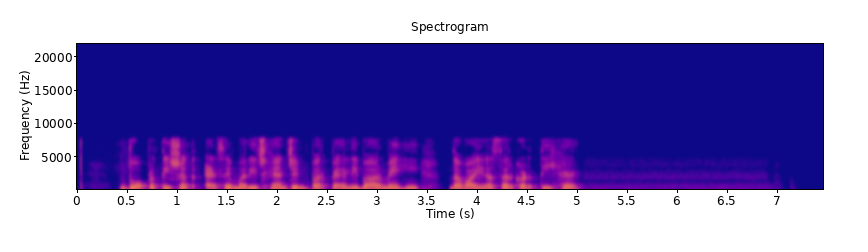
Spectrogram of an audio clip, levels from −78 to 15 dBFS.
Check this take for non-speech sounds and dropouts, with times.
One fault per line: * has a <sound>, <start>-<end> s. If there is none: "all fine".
all fine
